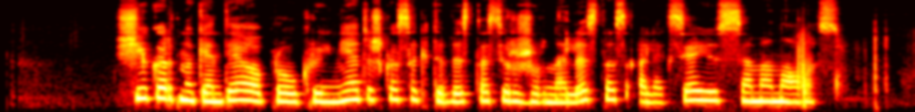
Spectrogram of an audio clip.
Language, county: Lithuanian, Utena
